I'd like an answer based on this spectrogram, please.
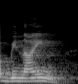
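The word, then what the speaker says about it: benign: pronunciation इसका क्या होगा बिनाइन जी इसमें साइलेंट रहेगा ठीक है तो बिनाइन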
